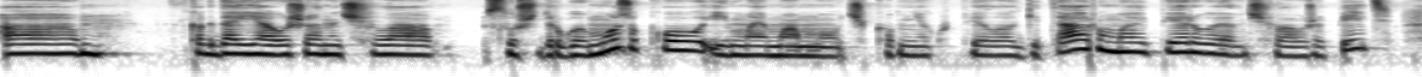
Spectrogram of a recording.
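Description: Dark, mellow tone from a woman at a moderate pace, her pitch varying in an ordinary way. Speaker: singer-songwriter and book publisher. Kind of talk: casual interview.

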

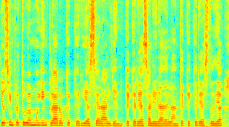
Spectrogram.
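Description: A woman talks with fairly even intonation while noticeable background noise carries on behind her. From Mexico, Sinaloa (Navolato), later Tijuana. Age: 40s. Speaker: business leader. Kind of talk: interview testimony.

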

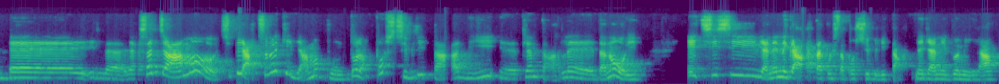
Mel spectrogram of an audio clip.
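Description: Amid noticeable background noise, a woman talks at a moderate pace with a fairly high pitch and very wide pitch swings. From Trentino, Italy. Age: 30s. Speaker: winemaker. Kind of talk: interview. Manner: halting.

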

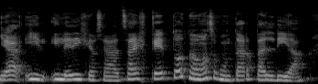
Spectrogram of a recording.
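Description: With a plain, everyday voice, a woman speaks at a moderate pace in a fairly high pitch. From Peru. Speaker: podcast co-host, university student. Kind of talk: casual chat.

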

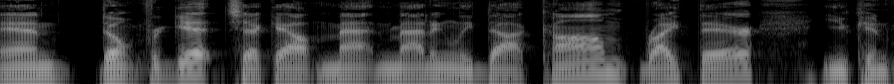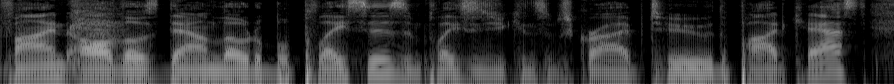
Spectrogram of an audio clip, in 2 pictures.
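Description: A man with an American accent and an unremarkable speaking voice talks at medium pitch, with ordinary pitch variation. His moderate pace has hardly any pauses, and the sound is dry and close with no echo over a quiet background. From small town, US. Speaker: podcast co-host. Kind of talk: casual chat.

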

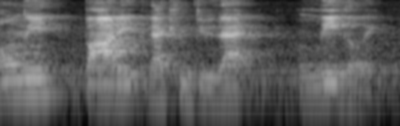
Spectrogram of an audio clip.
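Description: With lively intonation, a man talks amid audible room echo and noticeable background noise. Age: 20s. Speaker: finance video creator. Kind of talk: solo commentary video.

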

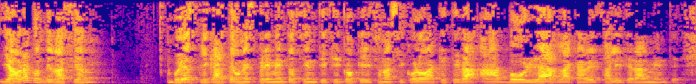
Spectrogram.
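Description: A man's medium-pitched, animated voice at a very fast pace, with ordinary pitch variation. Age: 30s. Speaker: spiritual self-help youtuber. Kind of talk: motivational talk to camera.

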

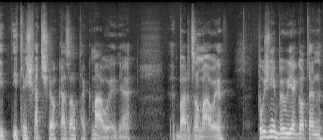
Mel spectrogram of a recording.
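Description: A man's fairly low voice with vocal fry, very slow and broken by long, frequent pauses, with very wide pitch swings. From Pomerania, northern Poland (near Puck, Sopot). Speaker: screenwriter and film producer. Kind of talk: oral history reminiscence interview. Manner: conversational, with frequent fillers.

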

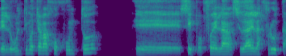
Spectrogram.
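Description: A man speaks with a Chilean accent, his pitch fairly high. The background is quiet. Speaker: interviewer, theatre director. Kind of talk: interview conversation.

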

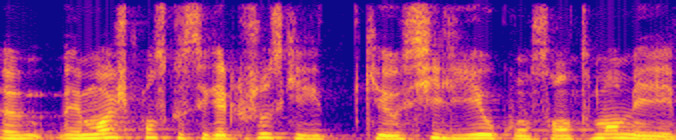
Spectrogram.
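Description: A moderately paced woman's voice, fairly low in pitch, with intonation held fairly even. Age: 40s. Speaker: author and podcaster. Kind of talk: casual conversation. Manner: hesitant, many fillers.

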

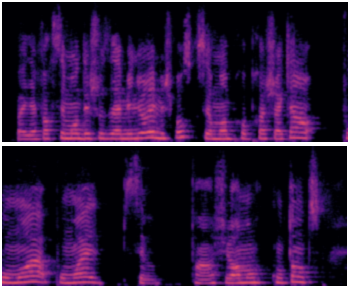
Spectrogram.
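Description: Over a quiet background, a high-pitched woman talks at a moderate pace with fairly even intonation. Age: 20s. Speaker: coaching client and fitness influencer. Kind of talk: casual interview. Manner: hesitant, many fillers.

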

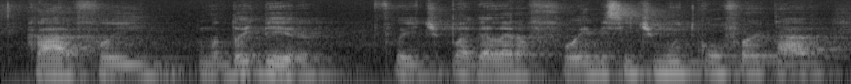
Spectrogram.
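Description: Noticeable background noise and audible room echo surround a man speaking in a medium pitch with ordinary pitch variation. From São Paulo state, Brazil (Suzano). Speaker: country singer. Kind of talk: interview. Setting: studio. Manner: animated.

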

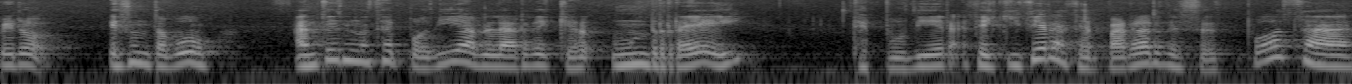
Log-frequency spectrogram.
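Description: Here is a man with a dark, mellow tone. He talks at a moderate pace with ordinary pitch variation. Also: fairly high pitch for a man. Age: 20s. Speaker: podcast co-host. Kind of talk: casual chat.

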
